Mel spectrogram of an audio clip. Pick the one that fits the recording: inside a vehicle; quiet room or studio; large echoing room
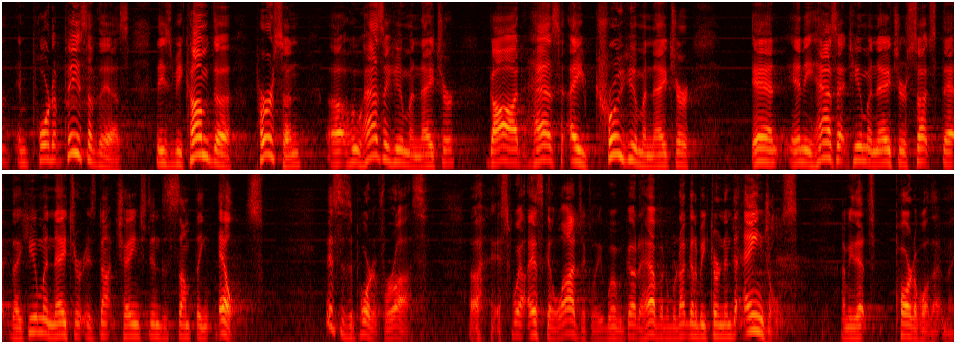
large echoing room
